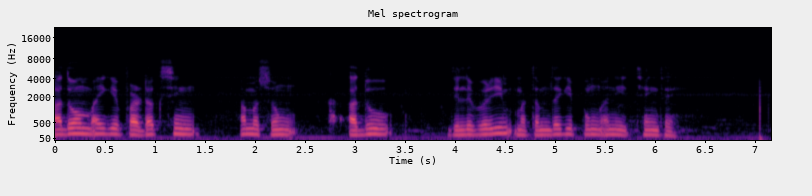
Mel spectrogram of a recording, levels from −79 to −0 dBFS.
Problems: background sounds at intervals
